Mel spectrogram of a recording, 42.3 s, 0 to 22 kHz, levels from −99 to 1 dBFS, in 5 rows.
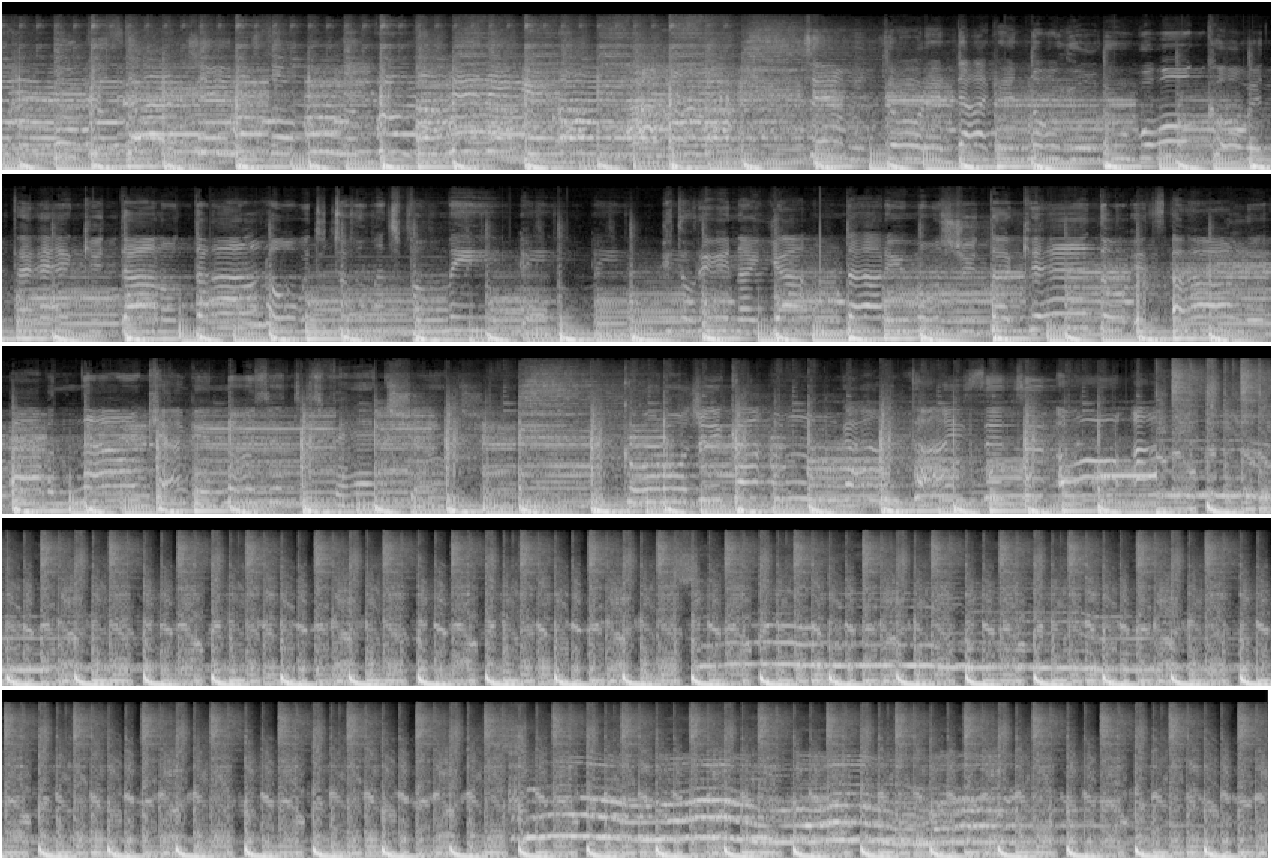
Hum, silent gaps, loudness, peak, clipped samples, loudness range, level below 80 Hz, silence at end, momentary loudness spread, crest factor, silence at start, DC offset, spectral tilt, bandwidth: none; none; -18 LUFS; 0 dBFS; under 0.1%; 2 LU; -20 dBFS; 0 s; 3 LU; 16 dB; 0 s; under 0.1%; -6 dB/octave; 16 kHz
